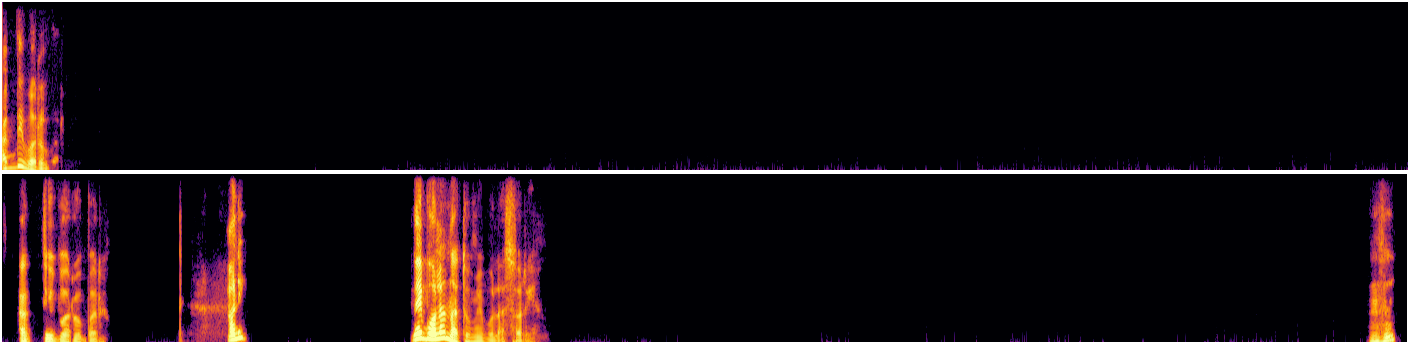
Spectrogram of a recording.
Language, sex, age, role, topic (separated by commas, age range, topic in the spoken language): Marathi, male, 45-49, guest, सोशल मीडियावर छोट्या कथाकथनाचा लोकांवर किती प्रभाव पडतो?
